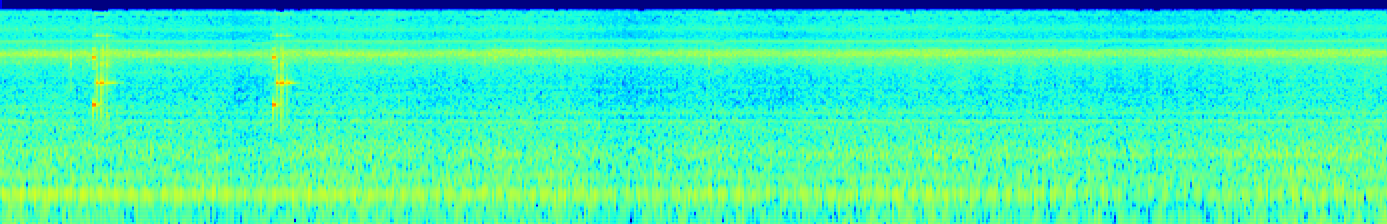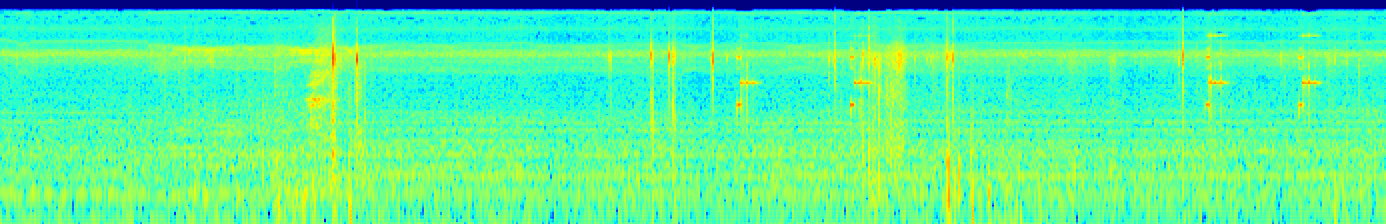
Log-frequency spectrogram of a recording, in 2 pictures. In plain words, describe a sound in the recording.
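Short electronic beeps chime now and then.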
